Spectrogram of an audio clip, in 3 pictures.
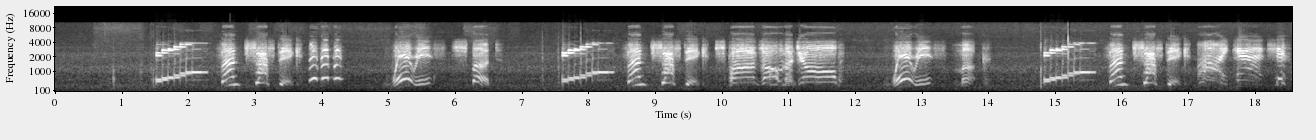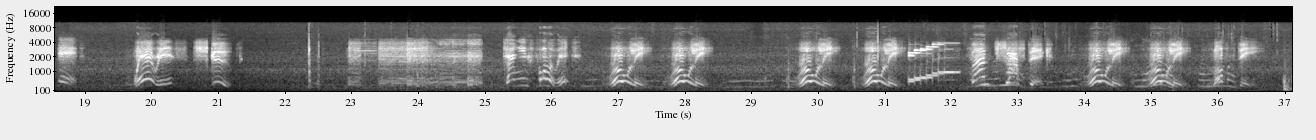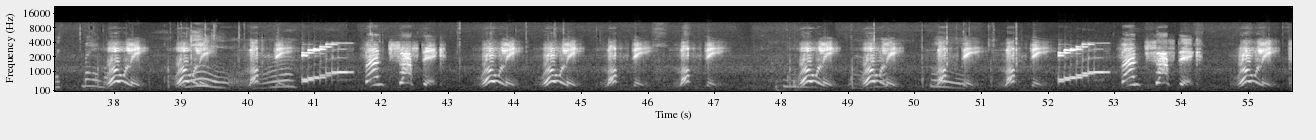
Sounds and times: Music: 23.4 - 25.0.

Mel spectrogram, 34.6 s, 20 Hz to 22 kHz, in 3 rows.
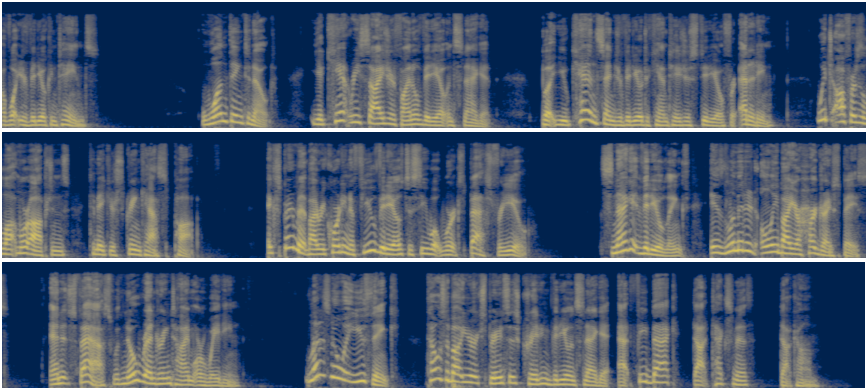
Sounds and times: Speech: 0.0 - 1.3, 2.7 - 6.6, 7.2 - 14.2, 15.1 - 18.6, 19.5 - 26.3, 27.1 - 34.0.

